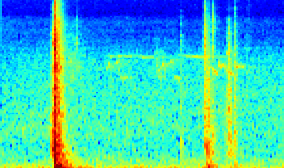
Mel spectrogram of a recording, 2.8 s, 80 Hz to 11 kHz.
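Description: The driver's door of a 2010 Toyota Camry XLE shuts with a single sharp thunk, followed a moment later by a couple of lighter latch clicks, close up in a quiet setting.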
